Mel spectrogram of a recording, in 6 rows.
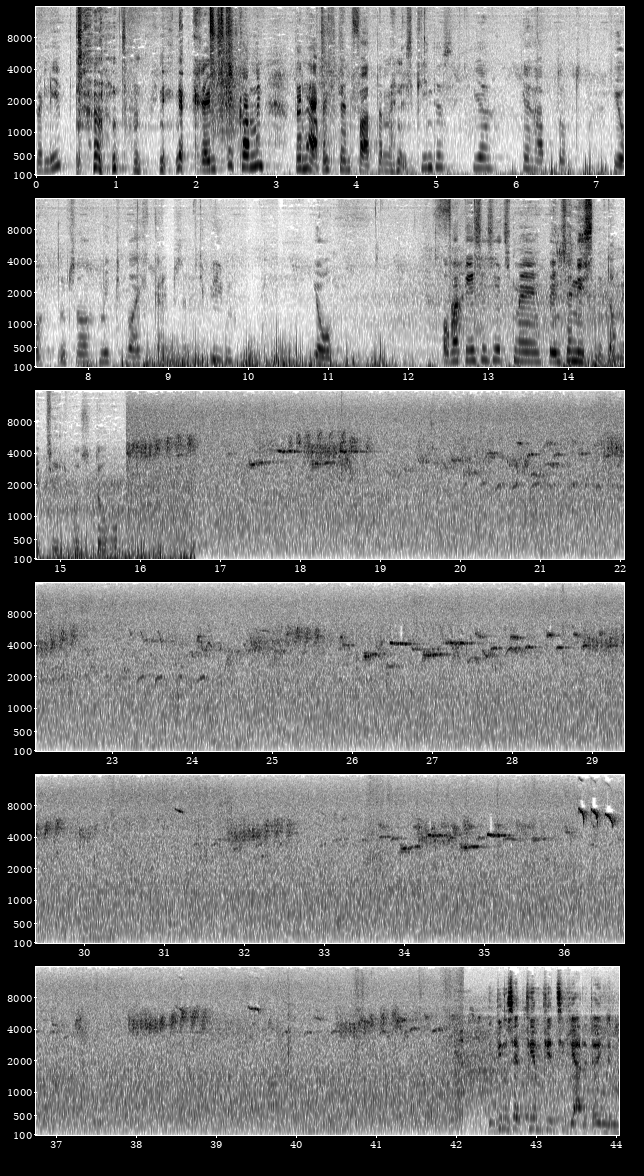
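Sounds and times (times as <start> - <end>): outdoor background hiss: 0.0 - 44.0
small birds chirping: 2.1 - 14.3, 15.8 - 44.0.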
